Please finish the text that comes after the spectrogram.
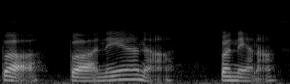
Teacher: the stressed syllable na gets pronounced with a true short a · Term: schah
